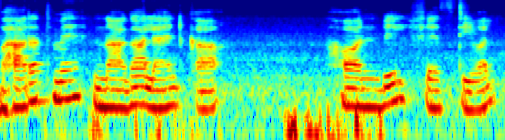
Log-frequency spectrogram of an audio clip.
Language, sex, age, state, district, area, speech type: Urdu, male, 18-30, Delhi, North East Delhi, rural, spontaneous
